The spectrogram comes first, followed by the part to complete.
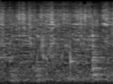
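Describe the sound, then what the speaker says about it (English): A spoon stirs sauce in a hot pan, making a brief, close scraping swirl with light metallic clinks over a soft sizzle. "I'm going to go ahead and stir that up."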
